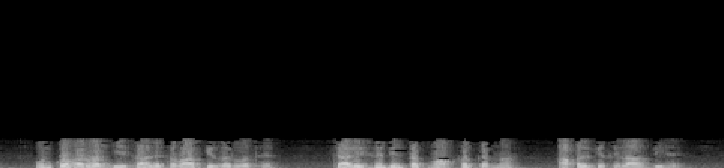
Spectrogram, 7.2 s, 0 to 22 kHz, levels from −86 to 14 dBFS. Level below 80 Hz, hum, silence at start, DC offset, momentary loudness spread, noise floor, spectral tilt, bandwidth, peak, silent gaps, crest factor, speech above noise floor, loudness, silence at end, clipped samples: -50 dBFS; none; 0.35 s; under 0.1%; 14 LU; -45 dBFS; -12 dB/octave; 4 kHz; 0 dBFS; none; 14 dB; 32 dB; -14 LUFS; 0.4 s; 0.2%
